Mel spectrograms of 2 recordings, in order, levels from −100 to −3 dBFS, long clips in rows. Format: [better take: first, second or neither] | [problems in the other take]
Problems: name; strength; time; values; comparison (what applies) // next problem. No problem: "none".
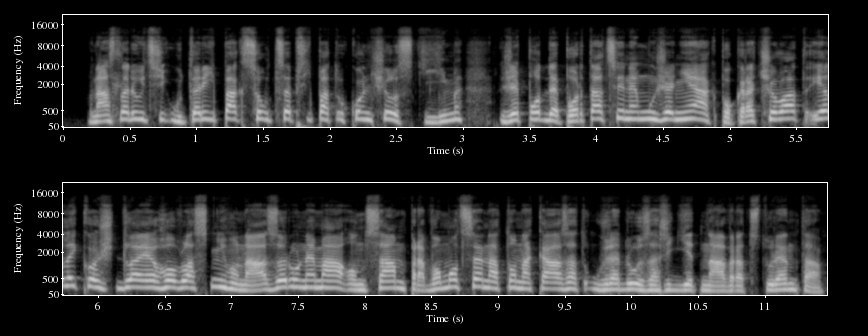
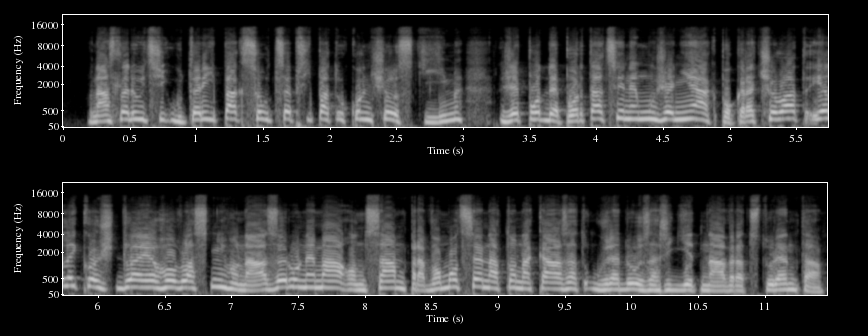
first | distortion; slight; 10 dB below the speech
